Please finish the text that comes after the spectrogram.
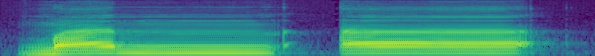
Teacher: Di sini nun sukun bertemu dengan hamzah, ini namanya izhar halqi. Nunnya dibaca dengan jelas. Man a. Nah, di sini ada hamzah yang dipanjangkan.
